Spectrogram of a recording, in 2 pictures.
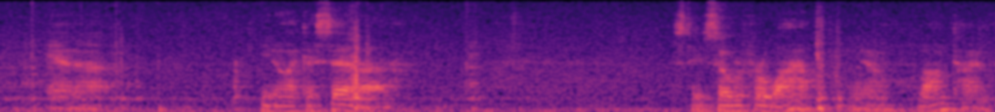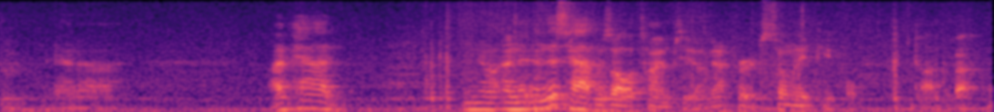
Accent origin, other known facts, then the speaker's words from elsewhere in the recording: Costa Mesa, California, United States; And I grew up in Costa Mesa. Got loaded and drunk in Costa Mesa, sold dope in Costa Mesa, and I got sober in Costa Mesa.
